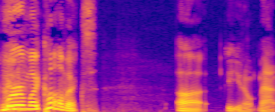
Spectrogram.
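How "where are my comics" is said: very high, frantic, top-of-lungs shout. Narrating a story and voicing a character: yelling at the top of his lungs. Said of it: "yelling at the top of his lungs".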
